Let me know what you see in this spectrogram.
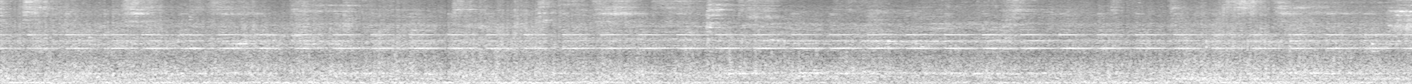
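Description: Double-stack intermodal container cars of a freight train rolling past at close range: a loud, steady rumble of wheels on rail with scattered clicks. A steady high-pitched tone runs through it.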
